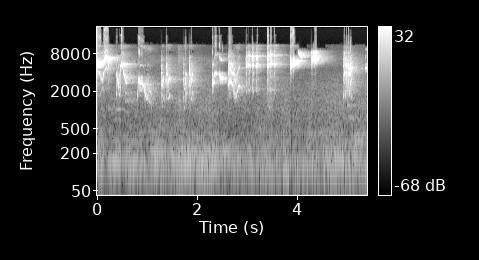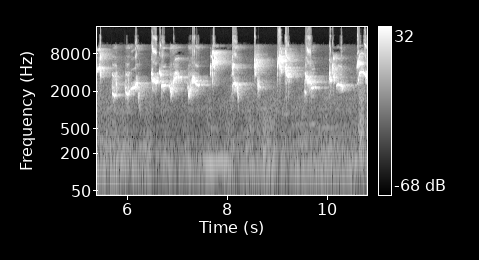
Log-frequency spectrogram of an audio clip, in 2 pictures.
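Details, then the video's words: Continuous ngerol song of an Orange-headed thrush: rapid, varied high whistles and sharp chirps tumbling one after another, with rising and falling slurred notes and barely any gaps, low background hum beneath. "Burung Anis kembang ngerol edan luar biasa"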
